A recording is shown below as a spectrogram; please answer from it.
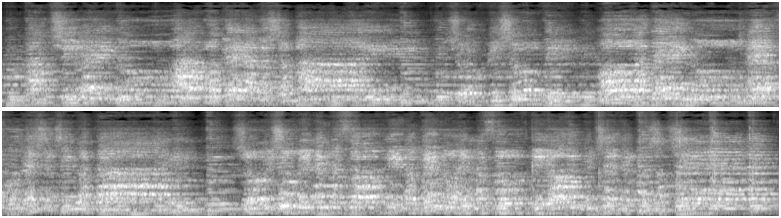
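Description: An audience singing Hebrew folk songs together in a community sing-along, many voices at once, loud and continuous.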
